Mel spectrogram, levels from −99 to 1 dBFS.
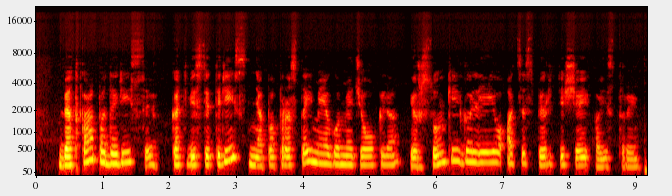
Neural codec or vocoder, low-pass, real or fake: none; 19.8 kHz; real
